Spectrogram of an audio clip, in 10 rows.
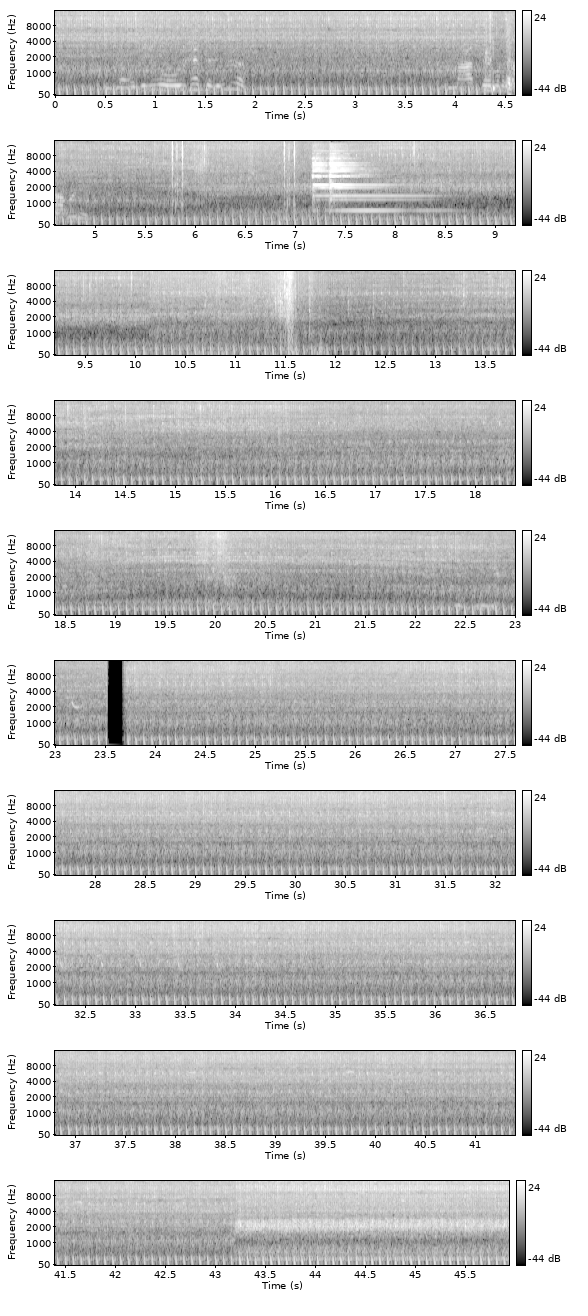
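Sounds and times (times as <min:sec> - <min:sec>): small engine running: 0:00.0 - 0:45.9
brief high pitched tone: 0:07.2 - 0:08.8.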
